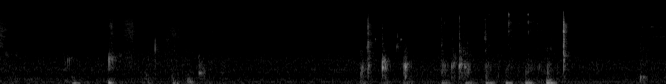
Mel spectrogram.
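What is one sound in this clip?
A paintbrush taps and clinks against a paint jar.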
